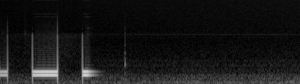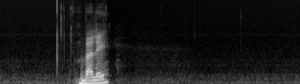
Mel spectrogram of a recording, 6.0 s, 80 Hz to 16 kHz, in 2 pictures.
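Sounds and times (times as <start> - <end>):
telephone line tones after a radio phone-in call is cut off: 0.0 - 1.0
speech: 3.8 - 4.2.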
